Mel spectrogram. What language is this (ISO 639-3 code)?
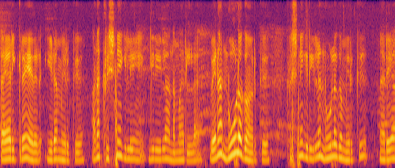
tam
